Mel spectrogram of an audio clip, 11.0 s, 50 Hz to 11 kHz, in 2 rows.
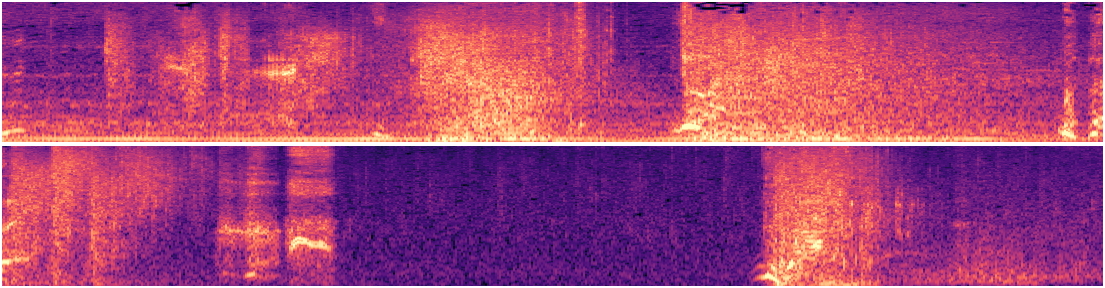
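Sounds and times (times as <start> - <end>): rainfall hiss: 3.1 - 11.0.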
